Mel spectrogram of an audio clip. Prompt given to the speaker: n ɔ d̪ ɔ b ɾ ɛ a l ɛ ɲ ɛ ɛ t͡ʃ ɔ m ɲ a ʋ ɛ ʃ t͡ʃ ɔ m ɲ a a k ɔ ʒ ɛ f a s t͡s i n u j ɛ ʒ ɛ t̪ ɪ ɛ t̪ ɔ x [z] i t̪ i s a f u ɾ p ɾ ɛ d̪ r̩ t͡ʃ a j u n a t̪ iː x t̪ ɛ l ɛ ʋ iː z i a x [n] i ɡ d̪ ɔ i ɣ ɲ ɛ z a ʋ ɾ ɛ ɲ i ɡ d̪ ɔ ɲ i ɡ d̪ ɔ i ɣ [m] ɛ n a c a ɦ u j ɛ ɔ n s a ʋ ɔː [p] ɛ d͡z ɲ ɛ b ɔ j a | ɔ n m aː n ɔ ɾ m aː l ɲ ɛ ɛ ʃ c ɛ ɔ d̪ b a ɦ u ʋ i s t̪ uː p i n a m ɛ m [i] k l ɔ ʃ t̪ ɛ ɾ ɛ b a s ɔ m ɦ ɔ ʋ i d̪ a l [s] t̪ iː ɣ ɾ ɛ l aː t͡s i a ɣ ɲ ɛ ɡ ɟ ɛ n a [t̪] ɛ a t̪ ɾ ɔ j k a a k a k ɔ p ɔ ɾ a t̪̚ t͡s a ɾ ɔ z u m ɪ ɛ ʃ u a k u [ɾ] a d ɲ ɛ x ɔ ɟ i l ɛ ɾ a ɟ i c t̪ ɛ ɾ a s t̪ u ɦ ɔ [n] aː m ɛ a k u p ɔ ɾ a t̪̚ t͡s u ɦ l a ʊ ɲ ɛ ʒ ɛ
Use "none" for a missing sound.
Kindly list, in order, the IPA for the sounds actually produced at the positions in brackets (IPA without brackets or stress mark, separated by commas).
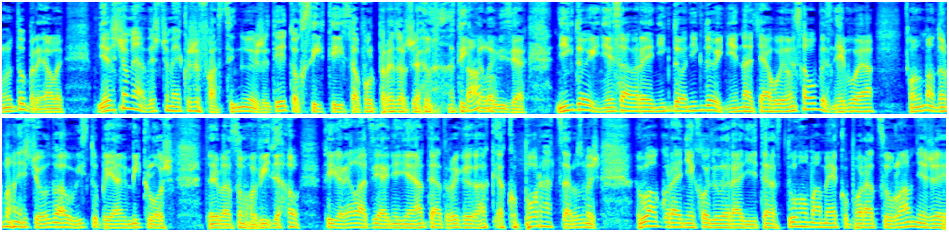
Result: s, ɲ, ɲ, b, i, f, t̪, ɾ, m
